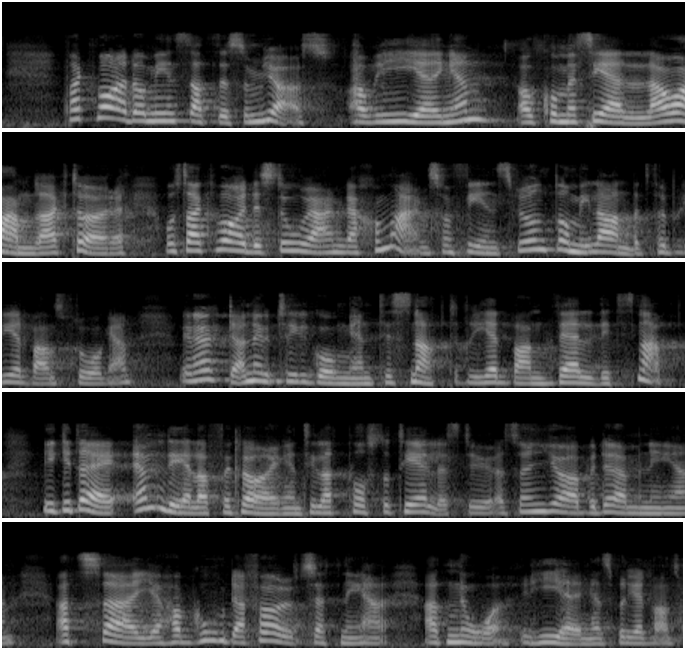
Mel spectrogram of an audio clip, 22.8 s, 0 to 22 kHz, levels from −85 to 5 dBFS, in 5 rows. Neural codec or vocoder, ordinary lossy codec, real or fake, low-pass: codec, 16 kHz, 0.8 kbps, ZipCodec; none; fake; none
